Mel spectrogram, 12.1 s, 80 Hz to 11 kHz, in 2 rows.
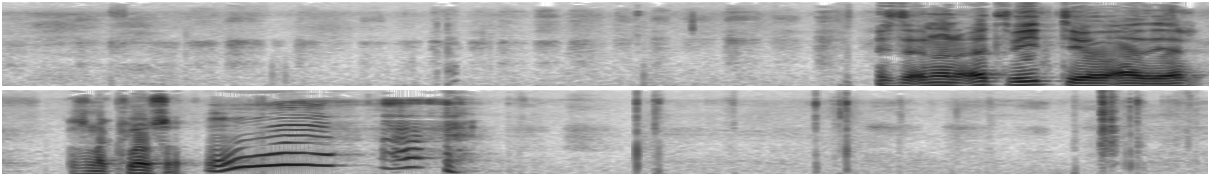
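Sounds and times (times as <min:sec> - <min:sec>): baby breathing quickly: 0:00.0 - 0:04.8, 0:08.5 - 0:12.0.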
